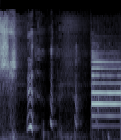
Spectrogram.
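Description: A funeral bell sound effect: a loud, solemn bell tolls once near the end and rings on steadily, preceded by a few brief vocal sounds and some background noise.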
